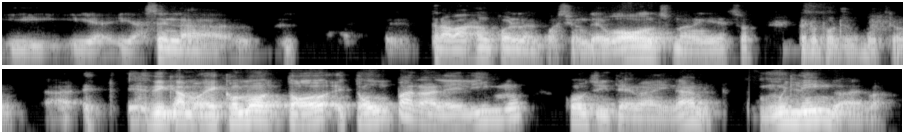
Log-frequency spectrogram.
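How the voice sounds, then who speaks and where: A man speaking at a mathematics seminar, explaining and answering questions in a halting way, with many fillers and restarts. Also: on the low side, lively intonation, a little mellow. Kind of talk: academic talk and answers. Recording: lo-fi video call audio.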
